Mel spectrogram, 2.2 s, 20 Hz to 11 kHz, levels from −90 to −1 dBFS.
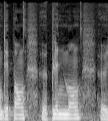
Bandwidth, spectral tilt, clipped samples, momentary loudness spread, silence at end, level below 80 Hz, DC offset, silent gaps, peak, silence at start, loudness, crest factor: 10.5 kHz; -8 dB/octave; under 0.1%; 11 LU; 0 s; -34 dBFS; under 0.1%; none; 0 dBFS; 0 s; -14 LUFS; 12 dB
